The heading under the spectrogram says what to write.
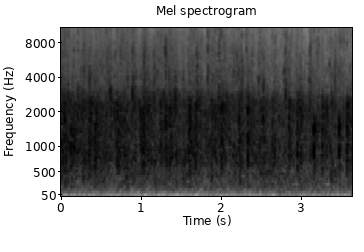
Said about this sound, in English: Yeah, come up here real quick. Y'all clap it up.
